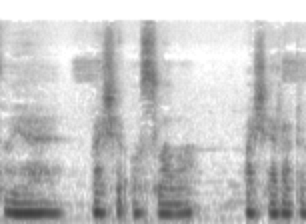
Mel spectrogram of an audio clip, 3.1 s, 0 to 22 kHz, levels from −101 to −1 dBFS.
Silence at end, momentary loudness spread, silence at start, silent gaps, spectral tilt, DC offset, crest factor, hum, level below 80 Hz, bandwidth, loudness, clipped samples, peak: 0 s; 13 LU; 0 s; none; -4.5 dB/octave; under 0.1%; 16 dB; none; -66 dBFS; 15.5 kHz; -37 LUFS; under 0.1%; -22 dBFS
